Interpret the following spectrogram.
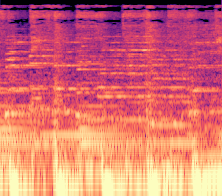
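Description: Upbeat dance music from a live band, with sustained pitched notes over a steady bass-drum beat of about two hits a second.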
